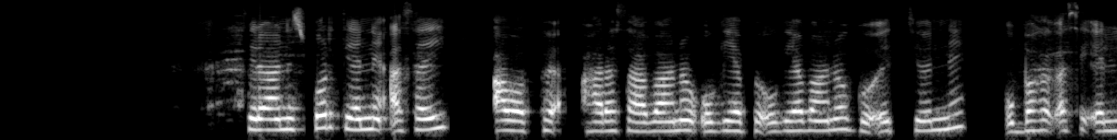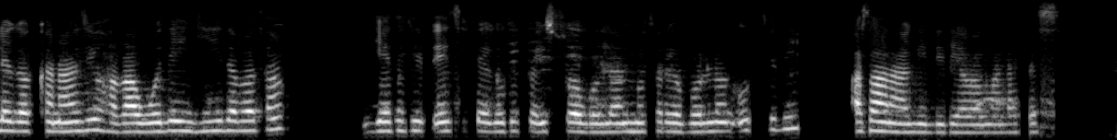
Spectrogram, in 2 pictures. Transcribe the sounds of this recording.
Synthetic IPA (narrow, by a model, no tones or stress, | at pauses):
t̪ɪɾaːnɪspɔɾt̪ːɪjɐnːɛʔɐsɐj | ʔɐwɐpːɛhɐɾɐsaːbaːnɐwʔɔɡɪjɐpːɛɔɡɪjɐbaːnɐwɡɔʔɛt̪ːɪjɔnːɛ | ʔʊbːɐkɐkʼɐsːɪʔɛlːɛɡɐkːɐnaːzɪjɔɦɐɡaːwɔd̪eːnɡiːd̪ɐbɐt̪ɐ | ɡe̞ːt̪ɛt̪ːɪt̪ʼe̞ːsːɪt̪ːɛːɡɛt̪ʊpːɛɪsːʊwabɔlːɐnmɔt̪ɔɾɪjɐbɔlːɔnʊt̪ːɪd̪ɪ | ʔɐsaːnaːɡid̪ɪd̪ɪjabamɐlɐt̪ɛs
